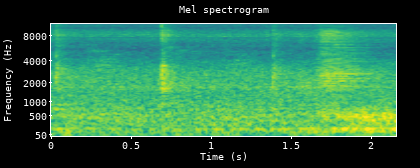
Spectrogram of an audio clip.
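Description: Quiet room tone with a low steady hum and faint ticks about every 0.7 seconds.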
